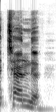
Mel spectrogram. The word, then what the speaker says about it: छंद: कैसे पढ़ेंगे, छंद, छनदनी छंद।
